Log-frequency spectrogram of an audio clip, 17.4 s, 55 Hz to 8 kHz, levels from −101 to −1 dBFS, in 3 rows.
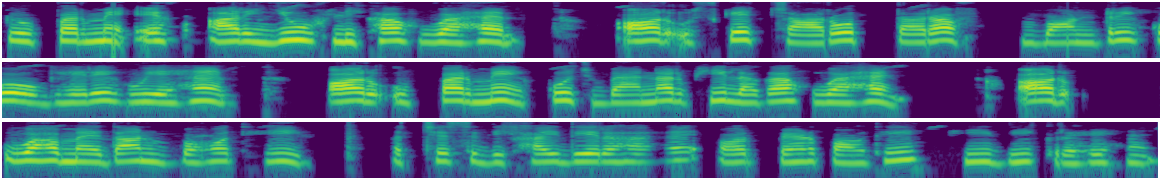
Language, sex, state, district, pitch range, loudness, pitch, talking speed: Hindi, female, Chhattisgarh, Balrampur, 230-260 Hz, -19 LUFS, 245 Hz, 150 wpm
